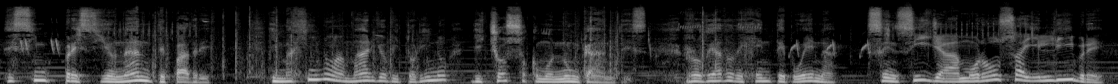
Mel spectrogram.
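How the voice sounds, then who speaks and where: An actor playing an earnest, searching man who respectfully learns from a priest, in an expressive, reflective radio drama style. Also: a little high, slow pace, soft background music. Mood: moved, longing. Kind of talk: Spanish-language radio drama acting.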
